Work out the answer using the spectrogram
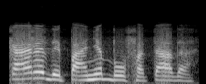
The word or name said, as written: Bofatada-Cara Di Panha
